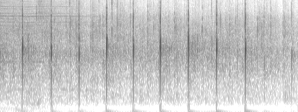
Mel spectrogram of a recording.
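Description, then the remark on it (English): A church audience gives a clap offering to the Lord. About nine sharp claps land together at an even, steady pace over a faint background hum, with no talking. “Let's go ahead and give the Lord a clap offering today, if you would, please.”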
